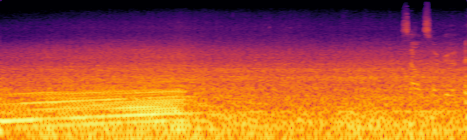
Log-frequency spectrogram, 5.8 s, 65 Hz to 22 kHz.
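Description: A 2017 Chevrolet Camaro 2SS convertible with a 6-speed manual, heard from inside while driving: the V8 drones and rises steadily, then settles into a lower rumble with road noise.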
